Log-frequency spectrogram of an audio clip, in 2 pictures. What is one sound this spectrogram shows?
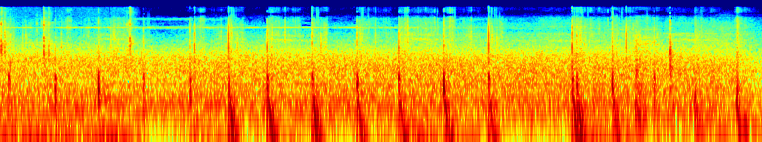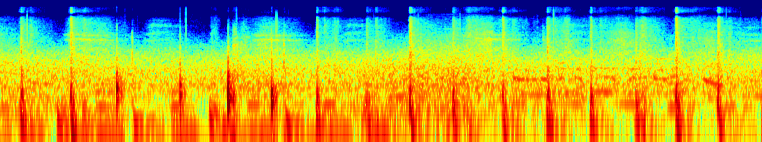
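Footsteps thud steadily on hard ground and stairs.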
